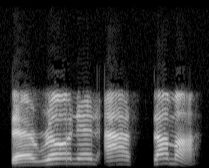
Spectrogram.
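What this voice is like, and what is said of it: Boston accent. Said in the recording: “in that Boston accent ... Yeah, that's beautiful.”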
